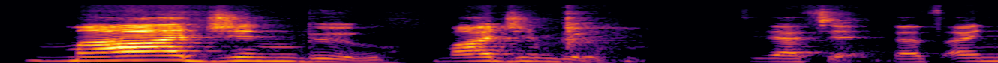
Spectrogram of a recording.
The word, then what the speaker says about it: Majin Buu: Majin Buu. Thank you. I need Greg here every week to tell me how to pronounce things.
